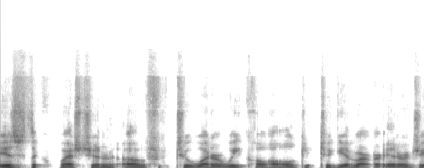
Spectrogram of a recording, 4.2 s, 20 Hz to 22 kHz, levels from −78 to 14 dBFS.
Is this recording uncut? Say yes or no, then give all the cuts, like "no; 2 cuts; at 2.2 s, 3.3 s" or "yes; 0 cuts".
yes; 0 cuts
